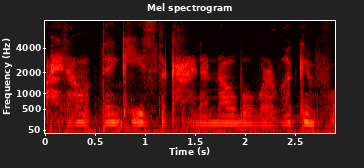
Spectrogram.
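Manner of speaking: very quiet whisper. In character, speaking privately to Neris; whispering. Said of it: "I'm just going to whisper to Neris".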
